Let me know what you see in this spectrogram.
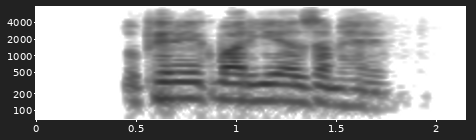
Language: Urdu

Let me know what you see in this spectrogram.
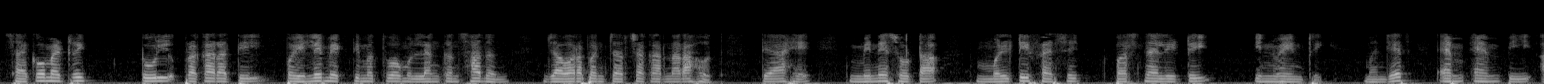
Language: Marathi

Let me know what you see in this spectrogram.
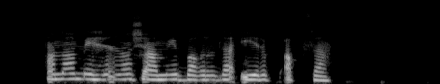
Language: Uyghur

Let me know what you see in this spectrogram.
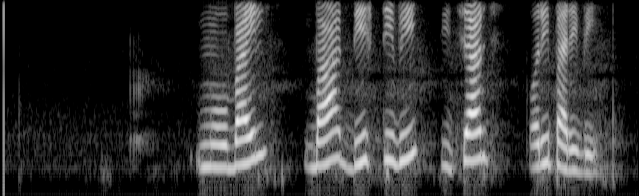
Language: Odia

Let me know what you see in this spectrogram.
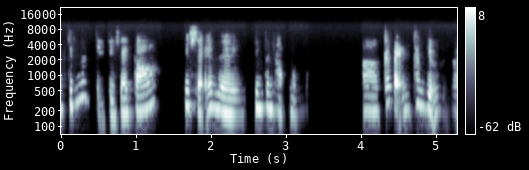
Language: Vietnamese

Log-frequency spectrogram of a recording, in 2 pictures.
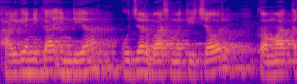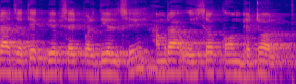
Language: Maithili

